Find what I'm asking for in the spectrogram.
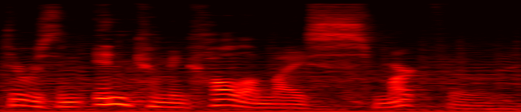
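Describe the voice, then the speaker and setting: Low-voiced man hosting a gaming read-along. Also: big pitch swings, normal speed, faint music behind. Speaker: let's play host. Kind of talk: gaming chat and first-person story read-aloud.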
